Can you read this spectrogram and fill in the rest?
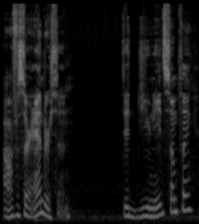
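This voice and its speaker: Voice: medium pitch, expressive, normal speed, slightly rough. A performer acting as a protective, practical young male camp counselor in an audio drama. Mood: wry.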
